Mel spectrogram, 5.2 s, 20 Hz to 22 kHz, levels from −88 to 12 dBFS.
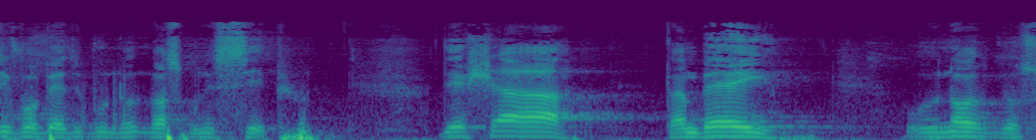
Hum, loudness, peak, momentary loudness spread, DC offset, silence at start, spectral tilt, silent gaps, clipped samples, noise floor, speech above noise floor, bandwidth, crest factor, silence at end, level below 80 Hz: none; -28 LUFS; -8 dBFS; 16 LU; under 0.1%; 0 s; -5 dB/octave; none; under 0.1%; -53 dBFS; 26 dB; 11.5 kHz; 20 dB; 0 s; -40 dBFS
